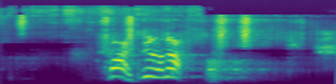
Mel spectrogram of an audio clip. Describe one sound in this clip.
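Several men shout urgently to each other.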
